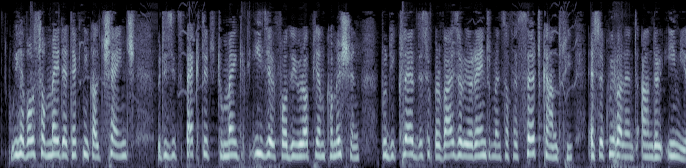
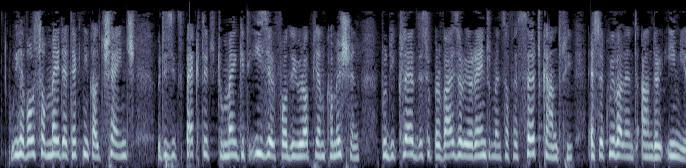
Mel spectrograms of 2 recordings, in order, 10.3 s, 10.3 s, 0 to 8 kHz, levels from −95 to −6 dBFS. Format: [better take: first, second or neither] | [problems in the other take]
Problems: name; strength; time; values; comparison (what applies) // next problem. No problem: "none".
second | noise reduction (neural separator model SepFormer DNS4)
